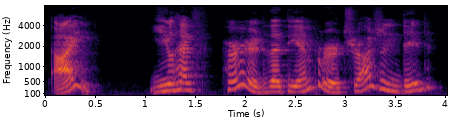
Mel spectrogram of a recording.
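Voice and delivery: high Scottish character voice; Scottish teacher, high and lilting; attempted Scottish accent. A narrator's reading. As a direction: prompt them in amateur Scots, pitched high. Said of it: "I'm not good at a Scottish accent".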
